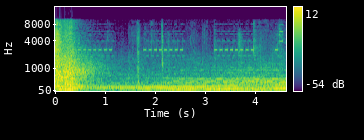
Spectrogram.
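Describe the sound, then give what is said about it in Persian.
Grayson's telephone rings in short repeated electronic bursts with brief pauses between them, clear and moderately loud over a steady low rumble, with no one speaking. “گریسون تلفنتو جواب بدیم بد نیست.”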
